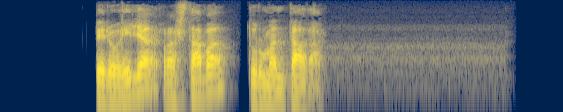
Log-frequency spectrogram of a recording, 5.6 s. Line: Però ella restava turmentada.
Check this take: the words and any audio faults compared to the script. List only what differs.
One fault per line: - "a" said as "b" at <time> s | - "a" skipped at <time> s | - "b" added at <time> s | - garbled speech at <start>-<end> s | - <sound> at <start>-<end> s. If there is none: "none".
none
